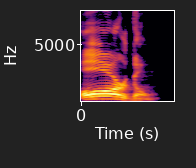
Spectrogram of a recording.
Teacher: órgão sílaba tônica é a penúltima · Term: paroxítona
